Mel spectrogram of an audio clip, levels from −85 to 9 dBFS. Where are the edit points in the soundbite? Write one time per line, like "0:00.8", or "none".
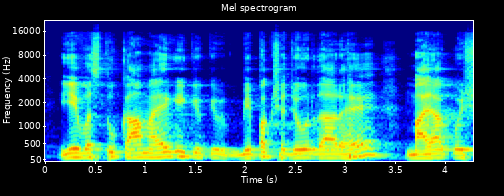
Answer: none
